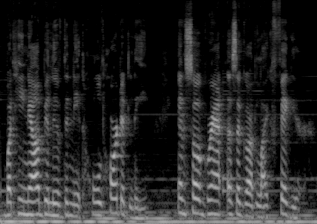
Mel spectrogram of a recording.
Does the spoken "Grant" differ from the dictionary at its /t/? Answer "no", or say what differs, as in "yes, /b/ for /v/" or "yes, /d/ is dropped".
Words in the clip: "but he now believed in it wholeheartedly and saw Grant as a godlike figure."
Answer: no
